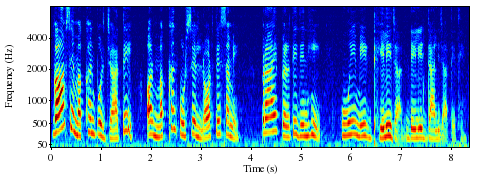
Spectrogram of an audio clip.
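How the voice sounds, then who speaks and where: Woman teacher, high voice, explains a story line by line, asks and answers her own questions. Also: animated, a little slow. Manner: calls students "beta" and "bhai". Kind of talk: explaining a textbook story in Hindi.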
